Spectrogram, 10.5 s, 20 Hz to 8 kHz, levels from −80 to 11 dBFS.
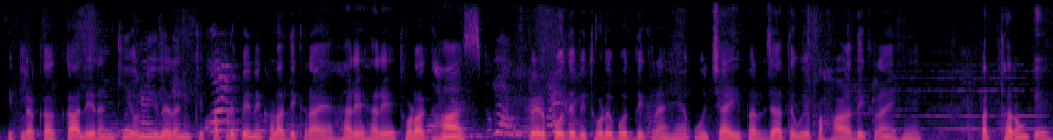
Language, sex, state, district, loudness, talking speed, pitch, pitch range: Hindi, male, Bihar, Madhepura, -30 LUFS, 205 wpm, 150 Hz, 145-155 Hz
